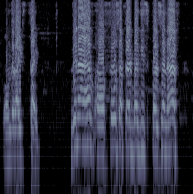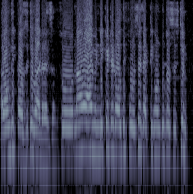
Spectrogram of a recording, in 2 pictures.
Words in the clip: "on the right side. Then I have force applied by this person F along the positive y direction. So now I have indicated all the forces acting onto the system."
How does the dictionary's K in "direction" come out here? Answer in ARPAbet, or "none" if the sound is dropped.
none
